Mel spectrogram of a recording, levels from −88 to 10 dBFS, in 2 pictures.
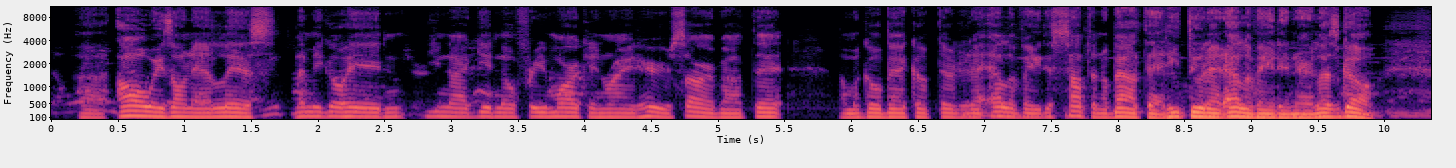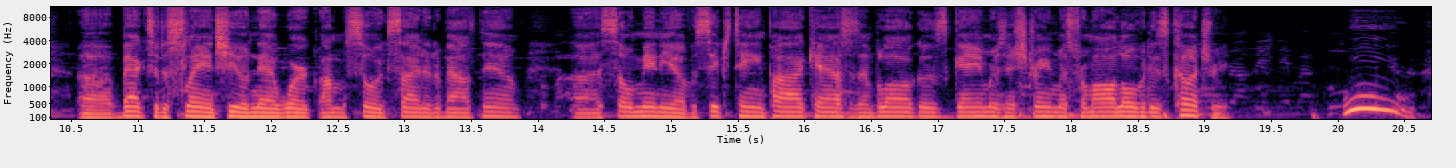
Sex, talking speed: male, 210 wpm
